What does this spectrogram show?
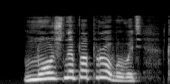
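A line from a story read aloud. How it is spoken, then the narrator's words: Shouted. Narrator (Russian): крикнул Отто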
